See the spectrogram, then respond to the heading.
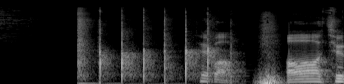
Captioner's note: claps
